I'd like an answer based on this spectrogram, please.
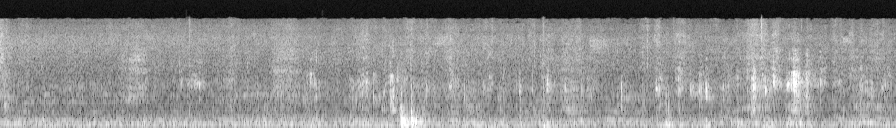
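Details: Low piggy grunts and snuffling snorts from an English Bulldog come in uneven bursts, loudest around the middle and end, over a steady background hum.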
